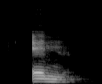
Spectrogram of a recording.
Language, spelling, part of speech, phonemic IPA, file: French, n, character, /ɛn/, LL-Q150 (fra)-n.wav
- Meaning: The fourteenth letter of the French alphabet, written in the Latin script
